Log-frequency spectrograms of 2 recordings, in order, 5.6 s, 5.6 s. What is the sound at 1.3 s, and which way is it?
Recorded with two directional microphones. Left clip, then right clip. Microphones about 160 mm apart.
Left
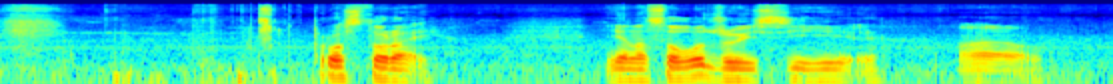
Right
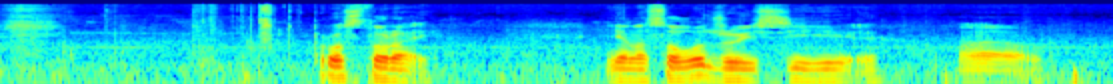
A man's voice, 10° right (ahead or behind).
